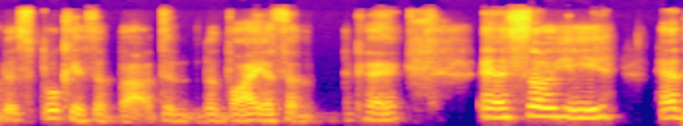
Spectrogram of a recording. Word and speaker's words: Leviathan: famous book one of his famous books is leviathan i'm sorry i'm sorry leviathan that is a correct pronunciation okay this is a it's a monster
